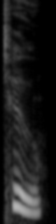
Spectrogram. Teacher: É um som mais aspirado, é um T aspirado, vamos dizer assim, com bastante ar. Então, ao invés de falar tu, seria tu.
